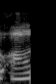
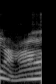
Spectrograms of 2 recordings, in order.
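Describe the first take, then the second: First: आ as a plain open vowel, no ayn; wrong plain vowel. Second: आ squeezed from the throat as Arabic ayn; correct ayn. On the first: Teacher shows the mistake, plain vowel. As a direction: say आ without any throat squeeze. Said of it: "तो आ नहीं". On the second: Teacher corrects to ayn, throat sound. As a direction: draw आ out from mid-throat. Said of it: "ये आ है". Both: Shown as a demonstration.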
